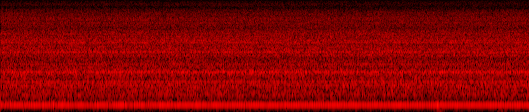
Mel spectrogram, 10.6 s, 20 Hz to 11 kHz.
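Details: 3D-printed replacement fan blade fitted to a broken fan, speed adjusted manually from the printer: quiet steady hum with soft airflow hiss, spins fine with good airflow, little rattle, slight imbalance possible; normal fan running after repair.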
